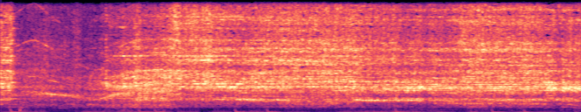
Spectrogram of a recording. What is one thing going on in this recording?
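A power tool cuts loudly through metal.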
